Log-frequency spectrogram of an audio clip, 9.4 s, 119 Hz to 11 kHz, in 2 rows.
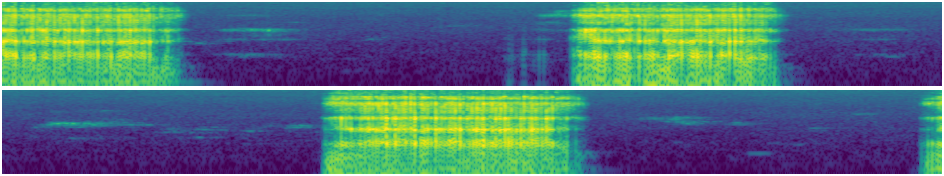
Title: (10 MINUTE UPDATE) Save The Shapes: Star's Snoring Sound Effect (REQUESTED)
